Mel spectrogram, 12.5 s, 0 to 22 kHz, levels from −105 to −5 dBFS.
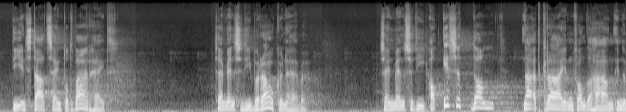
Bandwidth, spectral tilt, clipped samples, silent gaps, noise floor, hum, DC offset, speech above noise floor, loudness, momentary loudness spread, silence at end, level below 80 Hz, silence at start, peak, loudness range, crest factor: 18 kHz; -6 dB/octave; under 0.1%; none; -46 dBFS; none; under 0.1%; 28 dB; -19 LUFS; 12 LU; 0 s; -42 dBFS; 0 s; -4 dBFS; 5 LU; 16 dB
